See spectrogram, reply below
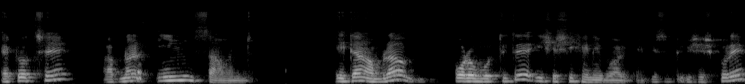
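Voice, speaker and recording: A man's voice: medium pitch, sing-song, normal speed, pauses often, darkish tone. Man teaching pronunciation in an online class. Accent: Bangladeshi Bengali. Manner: explanatory, asks students checking questions.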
